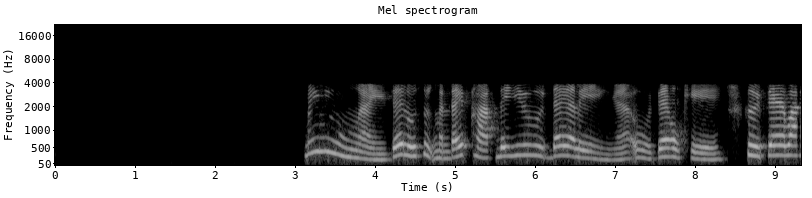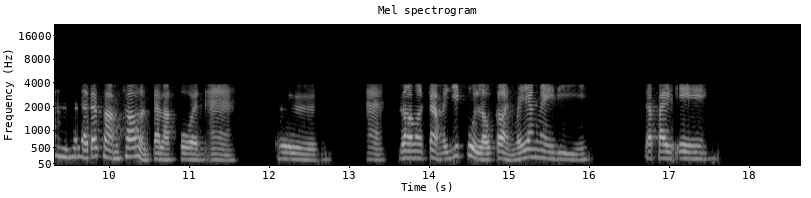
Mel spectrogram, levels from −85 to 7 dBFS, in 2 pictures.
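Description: Throughout the speech, the signal has passed through the iLBC codec, which codes each 30 ms frame on its own. That frame length points to the 13.33 kbps mode. Nothing above 3.8 kHz survives, so the speech sounds muffled and narrowband, with a plainly audible rough, synthetic edge.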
